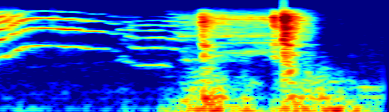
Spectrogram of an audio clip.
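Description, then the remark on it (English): A cat gives a drawn-out meow, then a door is pushed shut with a rattling thud and a sharper bang as it closes. No one speaks. “Shut the door, go ahead and shut the door.”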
